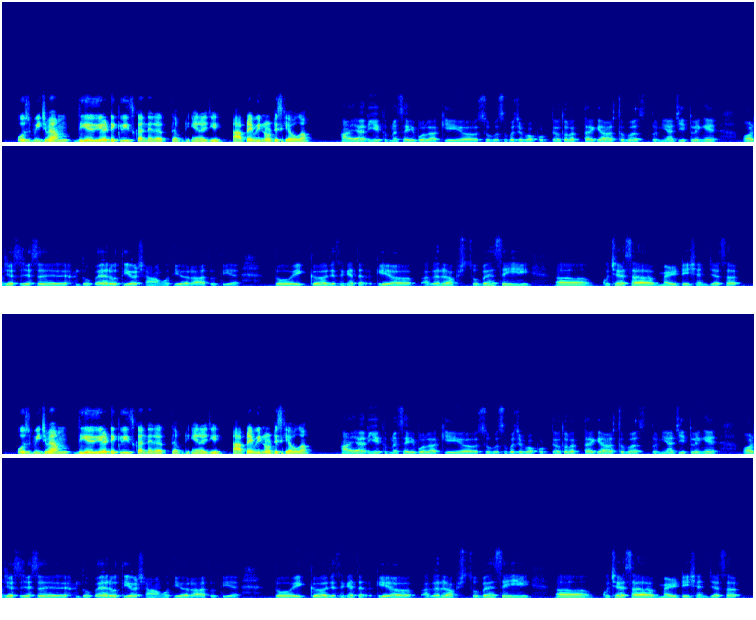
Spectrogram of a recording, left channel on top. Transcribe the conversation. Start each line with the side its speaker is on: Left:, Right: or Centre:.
Centre: उस
Left: हम्म
Centre: बीच में हम धीरे धीरे डिक्रीज करने लगते हैं अपनी एनर्जी आपने भी नोटिस किया होगा
Left: हाँ यार ये तुमने सही बोला कि सुबह सुबह जब आप उठते हो तो लगता है कि आज तो बस दुनिया जीत लेंगे और जैसे जैसे <laughs> दोपहर होती है और शाम होती है और रात होती है तो एक अ, जैसे कहते हैं ना कि अ, अगर आप सुबह से ही अ, कुछ ऐसा मेडिटेशन जैसा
